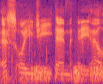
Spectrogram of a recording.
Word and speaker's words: signal: Why is S-I-G-N pronounced sign, but S-I-G-N-A-L is pronounced signal? Signal. Like, You've been wrecking my brain with this the last 5 minutes. Why is it a hard G when there's an A-L, yeah, but not a hard G when it's just an N?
